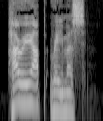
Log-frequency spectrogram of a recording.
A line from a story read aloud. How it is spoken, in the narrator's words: snarled Black, who was still watching Scabbers with a horrible sort of hunger on his face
